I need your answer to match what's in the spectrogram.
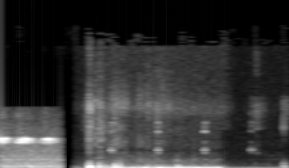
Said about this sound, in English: First of all, I am in the car again. I think I do my best call ins on the road. So bear with me and ignore some of the strange road sounds.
